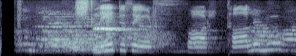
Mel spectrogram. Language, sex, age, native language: Icelandic, male, 8, Icelandic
